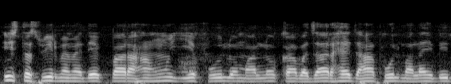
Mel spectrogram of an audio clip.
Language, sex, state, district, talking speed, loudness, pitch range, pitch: Hindi, male, Rajasthan, Bikaner, 250 wpm, -16 LUFS, 145-155 Hz, 150 Hz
